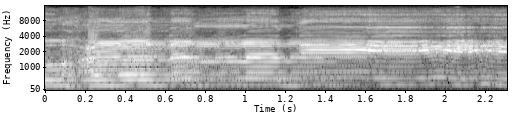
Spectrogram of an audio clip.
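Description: A man reciting the Quran in a slow, melodic chant, drawing out long held notes that waver slightly in pitch. His voice is amplified through microphones.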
